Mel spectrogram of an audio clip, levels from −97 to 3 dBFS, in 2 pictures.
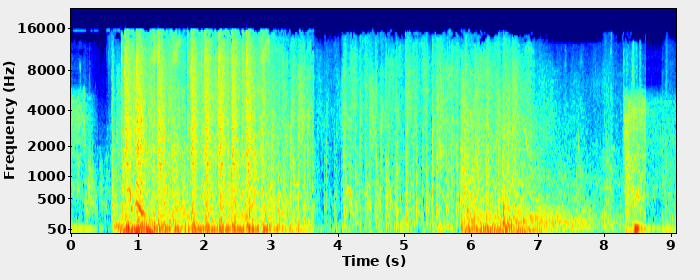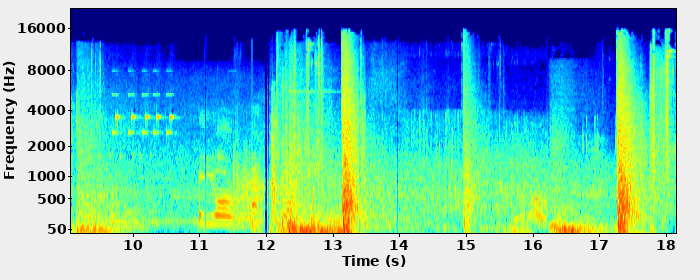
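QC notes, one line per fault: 3.64–4.06 s and 8.62–9.16 s: sudden gain jump. The level drops abruptly by about 14 dB in the first event and about 12 dB in the second. Each drop lasts about half a second and then snaps back. The background noise falls and returns together with the sound, in step. No fade softens either edge. The likely cause is a digital gain change applied from one sample to the next, with no ramp.
9.76–9.82 s and 12.64–12.71 s: DAB burbling. Two brief bursts of burbling sit over the programme, about 60 ms and 80 ms long. Short blips of noise land in single frequency bands. This points to a few corrupted MP2 frames in each burst. Weak reception let a small number of bit errors, around 0.1% and 0.2%, get past the error correction. Those errors scrambled samples.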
